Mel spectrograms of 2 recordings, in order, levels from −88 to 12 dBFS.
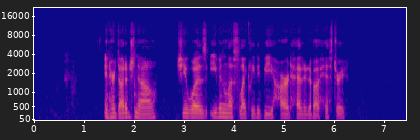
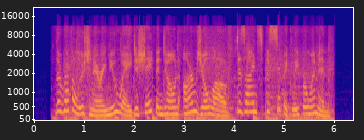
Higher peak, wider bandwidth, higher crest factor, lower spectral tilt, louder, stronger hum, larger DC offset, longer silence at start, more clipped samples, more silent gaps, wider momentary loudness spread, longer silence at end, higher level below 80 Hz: second, -14 dBFS vs -2 dBFS; about the same, 14.5 kHz vs 13.5 kHz; first, 22 dB vs 8 dB; about the same, -4 dB/octave vs -4.5 dB/octave; second, -33 LUFS vs -11 LUFS; neither; neither; first, 1.4 s vs 0.35 s; neither; neither; first, 9 LU vs 4 LU; first, 1.25 s vs 0.4 s; second, -80 dBFS vs -24 dBFS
